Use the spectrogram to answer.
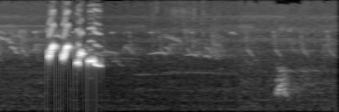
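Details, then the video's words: Red-whiskered bulbul singing in a cage, used to excite males into strong song: one rapid phrase of four loud, clear whistled notes falling in pitch, followed by a soft lower sound near the end. "นกหัวจุก birds - เสียงนกร้องในกรง กระตุ้นนกตัวผู้ให้ร้องอย่างแรง"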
